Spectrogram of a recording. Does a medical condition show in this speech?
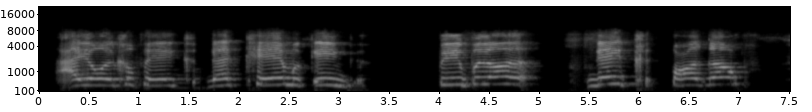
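Yes: cerebral palsy; from birth.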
